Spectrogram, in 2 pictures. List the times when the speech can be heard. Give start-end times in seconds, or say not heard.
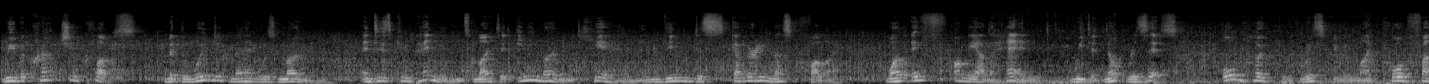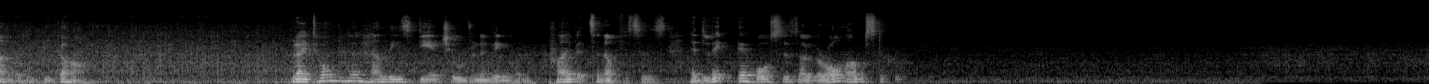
0.0-15.2, 17.2-23.3.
